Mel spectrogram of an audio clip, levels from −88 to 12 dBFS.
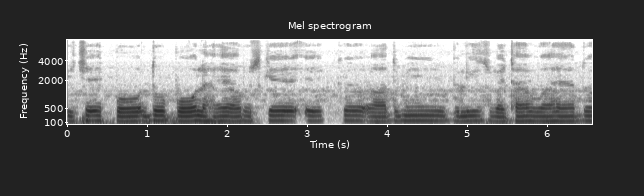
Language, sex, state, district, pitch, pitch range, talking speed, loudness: Hindi, male, Bihar, Patna, 130 Hz, 125-135 Hz, 130 wpm, -14 LUFS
